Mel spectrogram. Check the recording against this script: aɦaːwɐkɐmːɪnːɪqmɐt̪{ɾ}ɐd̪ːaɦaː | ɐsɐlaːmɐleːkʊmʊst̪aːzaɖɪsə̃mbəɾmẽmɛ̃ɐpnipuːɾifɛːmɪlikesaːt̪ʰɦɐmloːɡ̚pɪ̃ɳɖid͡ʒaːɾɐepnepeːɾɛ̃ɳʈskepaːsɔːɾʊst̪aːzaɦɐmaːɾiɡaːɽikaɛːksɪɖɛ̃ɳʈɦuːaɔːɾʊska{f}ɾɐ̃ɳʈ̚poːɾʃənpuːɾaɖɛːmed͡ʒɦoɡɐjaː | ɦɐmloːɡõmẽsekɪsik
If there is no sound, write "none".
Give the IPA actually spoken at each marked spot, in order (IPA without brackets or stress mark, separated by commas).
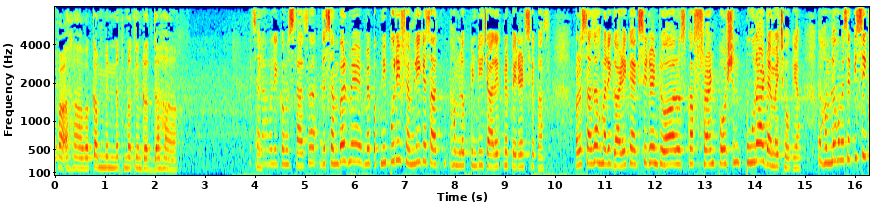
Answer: ɾ, f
